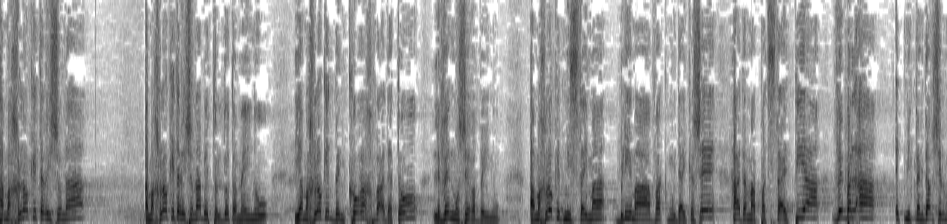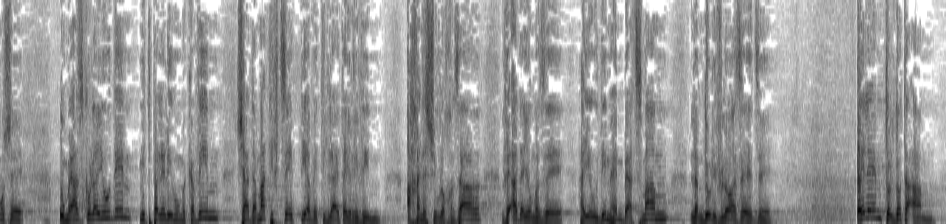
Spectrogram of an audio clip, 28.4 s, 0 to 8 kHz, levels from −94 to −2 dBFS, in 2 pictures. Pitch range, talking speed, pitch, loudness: 160-220 Hz, 130 wpm, 190 Hz, -17 LUFS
